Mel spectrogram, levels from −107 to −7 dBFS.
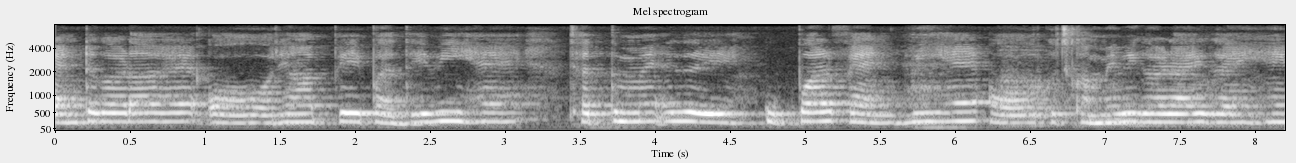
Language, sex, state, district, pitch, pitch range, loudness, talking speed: Hindi, female, Uttar Pradesh, Budaun, 240 Hz, 230-250 Hz, -16 LUFS, 145 wpm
